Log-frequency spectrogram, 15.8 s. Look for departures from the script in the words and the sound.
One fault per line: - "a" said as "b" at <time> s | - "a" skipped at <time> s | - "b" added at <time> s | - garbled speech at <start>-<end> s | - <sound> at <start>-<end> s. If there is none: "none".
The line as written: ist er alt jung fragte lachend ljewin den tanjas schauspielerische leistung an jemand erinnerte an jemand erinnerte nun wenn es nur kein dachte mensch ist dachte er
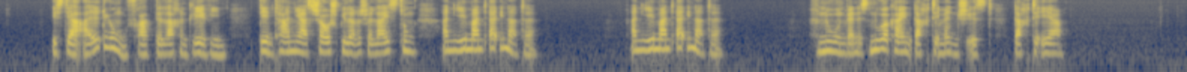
none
